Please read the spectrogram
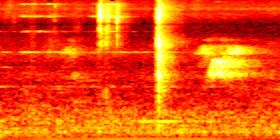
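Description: A couple of faint clicks as a marker pen is handled, then a short squeak of a marker drawing on a whiteboard near the end.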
